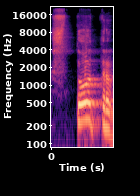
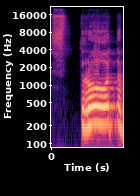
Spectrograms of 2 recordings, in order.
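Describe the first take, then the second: First: The r sound comes in the final syllable. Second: The r sound comes in the first syllable. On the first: The speaker calls it right. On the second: The speaker calls it wrong.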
